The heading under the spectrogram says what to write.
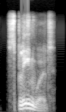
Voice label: "Spleenwort", British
